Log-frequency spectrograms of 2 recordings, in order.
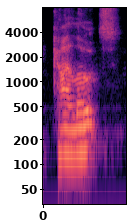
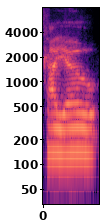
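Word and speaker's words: caillottes: kaio is what it's called it looks like kailots but it's pronounced kayo or caillou like that terrible tv show that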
